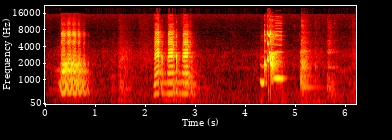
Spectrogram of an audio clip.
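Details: Pet parrot indoors, said to be talking: a long harsh squawk, then three quick harmonic voice-like syllables, followed by a sharp whistled chirp and softer calls.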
